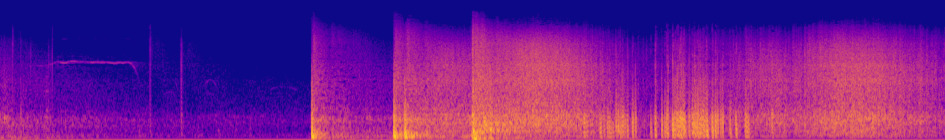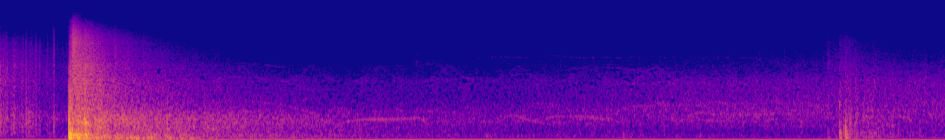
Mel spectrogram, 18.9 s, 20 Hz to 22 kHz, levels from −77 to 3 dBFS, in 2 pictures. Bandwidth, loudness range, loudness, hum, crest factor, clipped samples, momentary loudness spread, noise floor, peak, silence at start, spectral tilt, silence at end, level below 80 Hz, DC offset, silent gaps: 14 kHz; 19 LU; -17 LUFS; none; 22 dB; under 0.1%; 25 LU; -52 dBFS; 0 dBFS; 0 s; -5 dB/octave; 0.5 s; -36 dBFS; 2%; none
